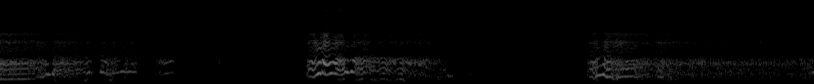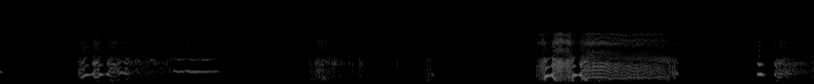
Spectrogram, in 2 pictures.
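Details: Newborn girl aged 3 weeks 2 days making noisy sounds in her sleep: intermittent soft squeaks, whimpers and grunts in short bursts with quiet gaps.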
